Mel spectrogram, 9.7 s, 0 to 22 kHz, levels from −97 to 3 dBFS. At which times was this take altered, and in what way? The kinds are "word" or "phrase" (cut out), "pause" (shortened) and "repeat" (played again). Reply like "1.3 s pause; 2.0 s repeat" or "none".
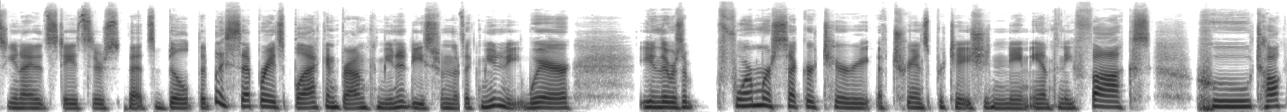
0.9 s word; 1.6 s word; 3.4 s word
